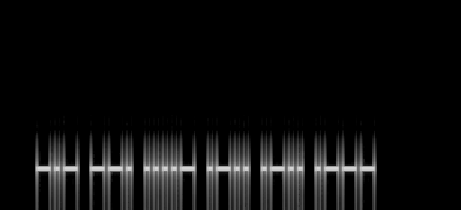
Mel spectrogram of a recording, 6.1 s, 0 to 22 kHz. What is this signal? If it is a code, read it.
Morse code, heard as a keyed tone, about 20 wpm, 700 Hz. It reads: KG4LLJ
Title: USA Call Signs 20wpm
